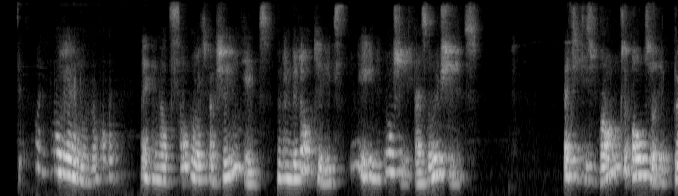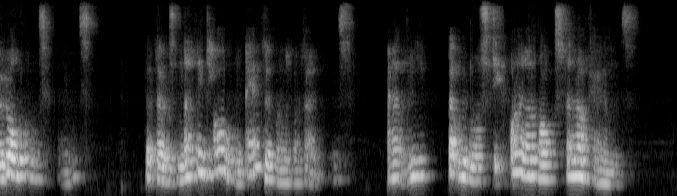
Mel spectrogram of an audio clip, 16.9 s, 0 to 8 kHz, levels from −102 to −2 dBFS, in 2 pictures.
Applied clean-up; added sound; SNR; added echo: neural mask model DeepFilterNet 3.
